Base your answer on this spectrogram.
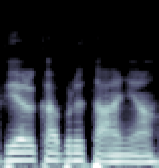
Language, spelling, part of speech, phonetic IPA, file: Polish, Wielka Brytania, proper noun, [ˈvʲjɛlka brɨˈtãɲja], Pl-Wielka Brytania.ogg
